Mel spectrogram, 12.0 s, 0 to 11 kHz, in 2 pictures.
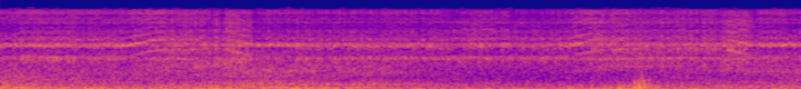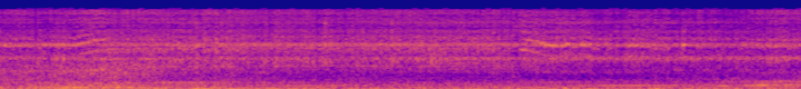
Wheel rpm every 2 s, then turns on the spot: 180, 170, 200, 200, 230, 170.
none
